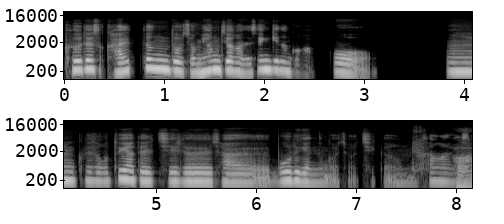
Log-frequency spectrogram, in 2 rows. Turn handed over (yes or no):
yes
